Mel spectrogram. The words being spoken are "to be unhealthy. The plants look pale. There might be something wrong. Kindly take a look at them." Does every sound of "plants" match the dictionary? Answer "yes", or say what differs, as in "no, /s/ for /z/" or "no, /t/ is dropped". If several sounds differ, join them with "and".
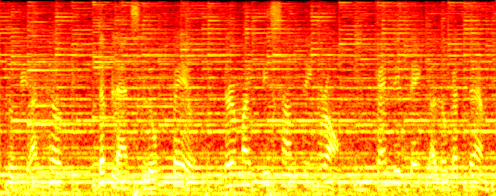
yes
